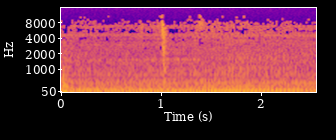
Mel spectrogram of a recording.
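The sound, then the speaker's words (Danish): A car drives homeward with a steady, fairly loud low rumble of engine and road noise that holds unbroken for the whole stretch, with no voices. “Nå, vi kører hjemad.”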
